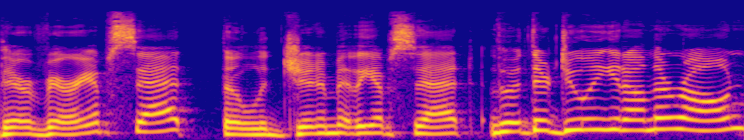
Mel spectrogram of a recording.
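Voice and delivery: high, sneering, mocking, sarcastic put-on voice.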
